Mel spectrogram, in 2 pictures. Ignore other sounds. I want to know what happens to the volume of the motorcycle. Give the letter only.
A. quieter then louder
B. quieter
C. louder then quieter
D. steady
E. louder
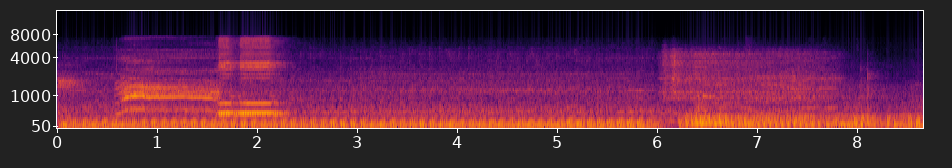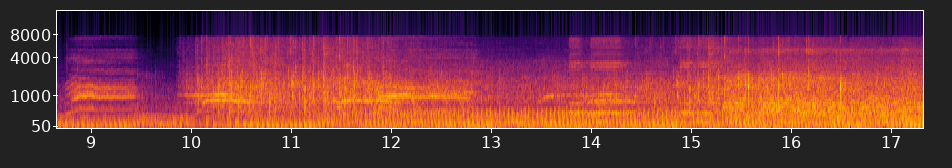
E.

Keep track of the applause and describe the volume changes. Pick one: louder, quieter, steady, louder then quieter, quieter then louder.
quieter then louder.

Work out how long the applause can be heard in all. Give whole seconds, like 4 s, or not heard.
7 s.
